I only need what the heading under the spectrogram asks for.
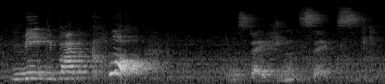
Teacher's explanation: the nucleus now comes much earlier on early focus instead of end focus · because station six are now out of focus they're de-accented they're no longer important still got my same four stresses i've got two accents just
